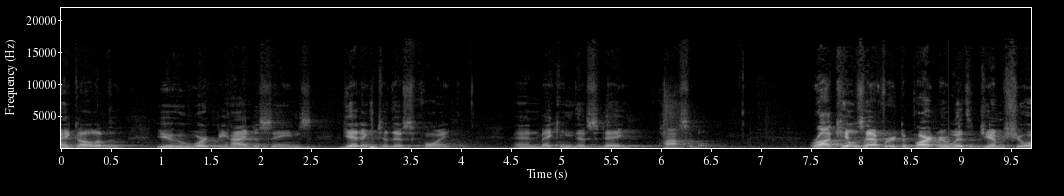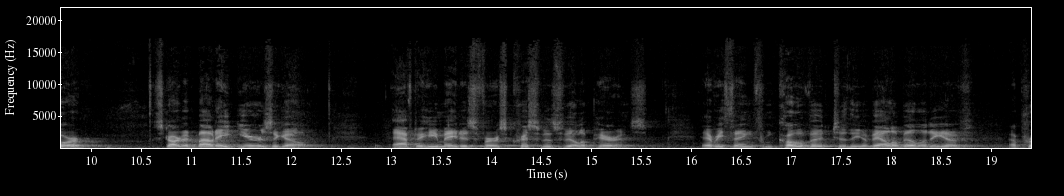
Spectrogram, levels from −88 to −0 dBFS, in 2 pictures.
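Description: The audio has two instances of compressed frames skipped, at 7.85–7.87 s and at 8.87 s, where it jumps ahead by roughly 70 ms and 20 ms. Whole coded frames were lost or rejected by the decoder.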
